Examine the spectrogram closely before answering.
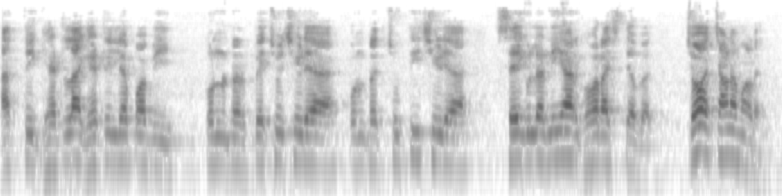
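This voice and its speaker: A woman's cartoonish character voice, high-pitched, with fairly even intonation and a moderate pace. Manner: teasing, laughs often.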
